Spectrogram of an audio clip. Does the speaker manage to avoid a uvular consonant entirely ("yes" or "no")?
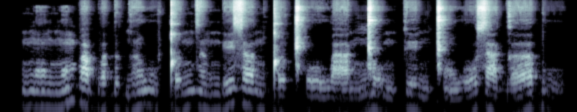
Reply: yes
